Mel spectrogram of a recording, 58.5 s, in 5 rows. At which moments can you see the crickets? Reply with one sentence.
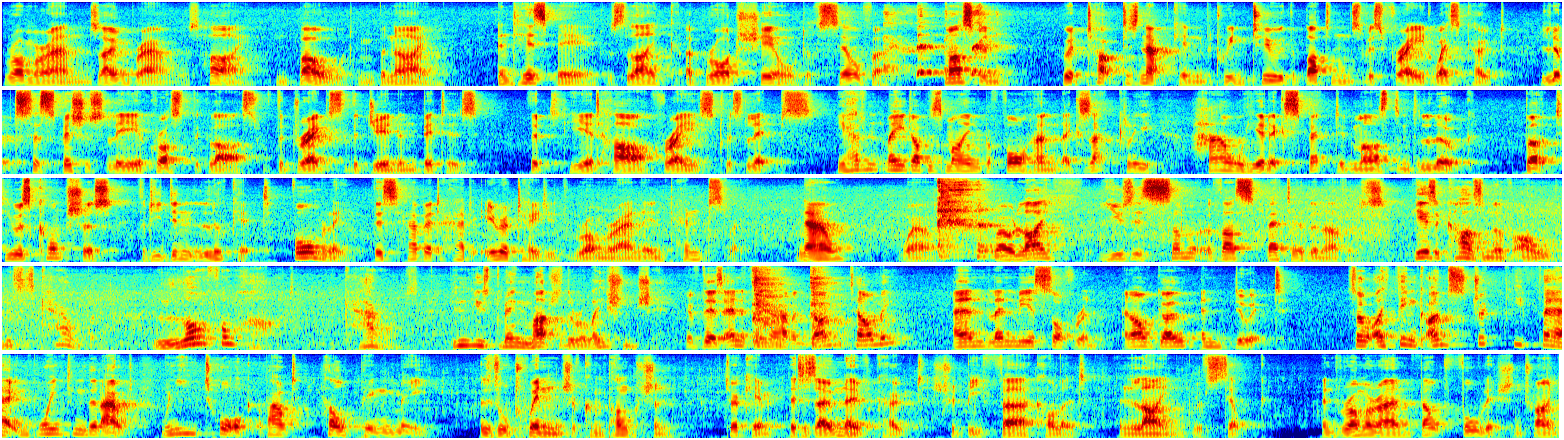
You can't hear the crickets here.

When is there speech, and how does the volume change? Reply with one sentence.
The speech can be heard from 0.0 to 56.1 s, at a steady volume; and briefly from 56.7 to 58.4 s.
